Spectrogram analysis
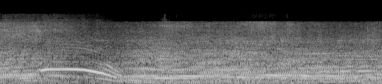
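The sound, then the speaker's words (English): A racing car roars past at high speed, winning the race at the finish, its engine pitch sweeping sharply downward as it passes, followed by a steady loud engine drone and crowd-like noise continuing throughout. “That's T.J. Bailey winning the race. Roger. I'm gonna say that's the fastest car we've seen here tonight.”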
